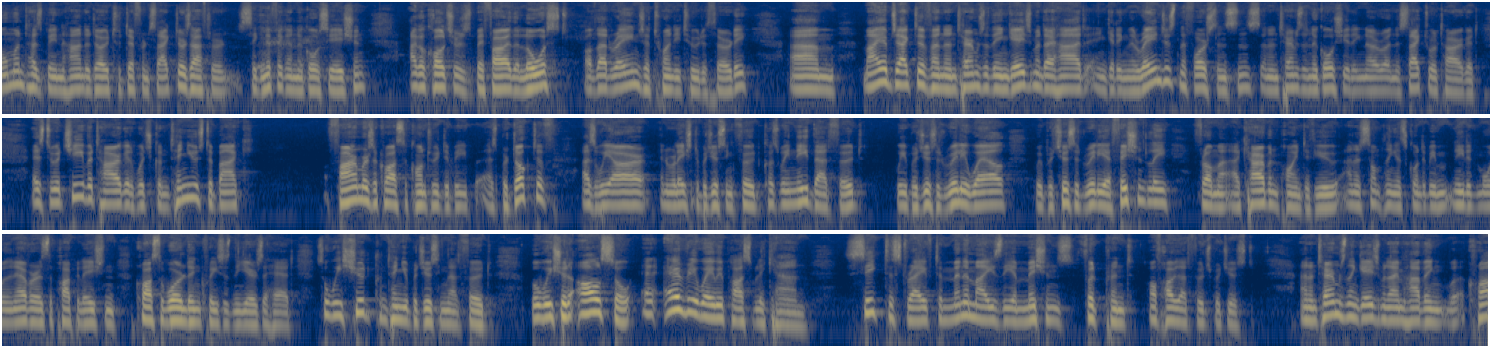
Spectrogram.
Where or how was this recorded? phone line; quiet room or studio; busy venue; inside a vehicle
busy venue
